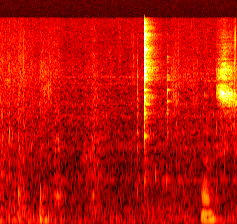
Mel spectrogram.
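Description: Quiet room tone with a single short click about one and a half seconds in, a small handling sound at the bench.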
